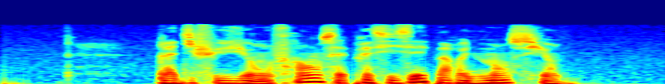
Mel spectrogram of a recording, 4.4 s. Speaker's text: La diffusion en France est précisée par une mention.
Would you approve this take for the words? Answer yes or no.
yes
